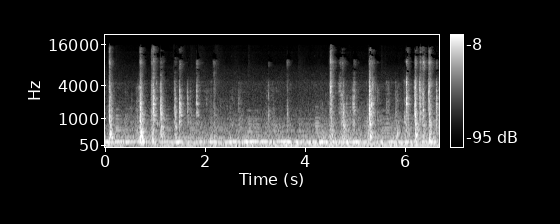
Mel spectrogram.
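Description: Irregular sharp clicks and taps of hands and a tool working at a stubborn fastener on a car's front bumper cover, coming thicker in the last couple of seconds, over a steady low hum.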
